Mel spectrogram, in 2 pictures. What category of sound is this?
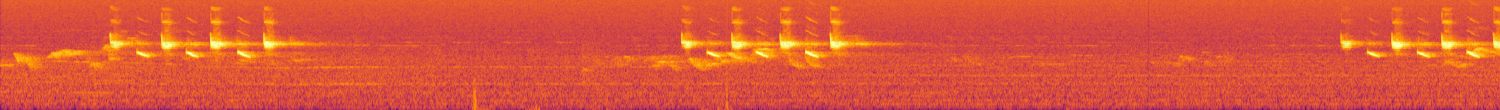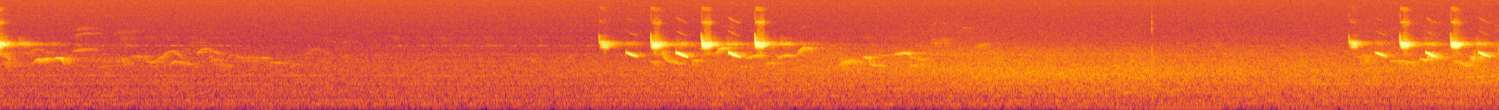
Soundscapes > Nature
